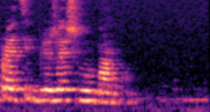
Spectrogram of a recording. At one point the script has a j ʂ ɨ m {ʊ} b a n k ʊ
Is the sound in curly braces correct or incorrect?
correct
